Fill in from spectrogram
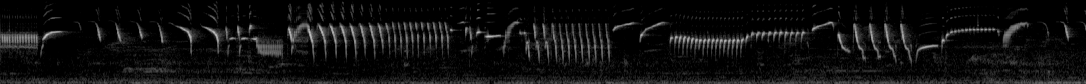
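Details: Spanish Timbrado canary in full song for coaching other canaries: rolling rapid trills, curved downward whistles, a long buzzy rattle and a flat sustained note, phrases changing every second or two.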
